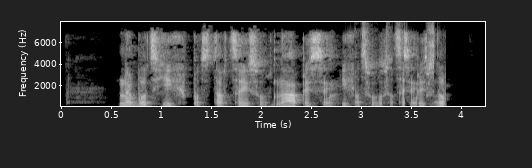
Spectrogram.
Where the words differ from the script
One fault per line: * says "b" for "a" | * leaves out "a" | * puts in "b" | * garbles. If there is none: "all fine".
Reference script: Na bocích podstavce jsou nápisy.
* garbles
